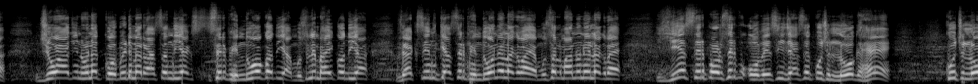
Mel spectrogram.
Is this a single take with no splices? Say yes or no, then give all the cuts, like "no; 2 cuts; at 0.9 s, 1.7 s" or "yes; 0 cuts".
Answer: yes; 0 cuts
